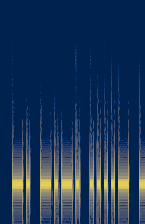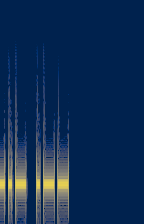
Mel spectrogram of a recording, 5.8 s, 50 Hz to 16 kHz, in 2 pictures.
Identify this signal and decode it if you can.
Morse code, heard as a keyed tone, about 17 wpm, 700 Hz. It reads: NC4KW
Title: USA Callsign DE Callsign - 5 Characters - 17wpm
